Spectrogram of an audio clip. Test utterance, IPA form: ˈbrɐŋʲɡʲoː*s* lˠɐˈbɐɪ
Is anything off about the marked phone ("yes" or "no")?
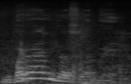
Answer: no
